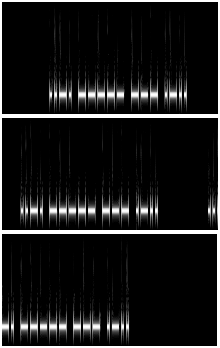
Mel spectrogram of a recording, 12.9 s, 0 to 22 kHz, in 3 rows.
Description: Morse code, heard as a keyed tone, about 25 wpm, 700 Hz. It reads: F0OL F0OL F0OL
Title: DXCC-100 Call Signs - 4 Characters - Repeated 3x - 25wpm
